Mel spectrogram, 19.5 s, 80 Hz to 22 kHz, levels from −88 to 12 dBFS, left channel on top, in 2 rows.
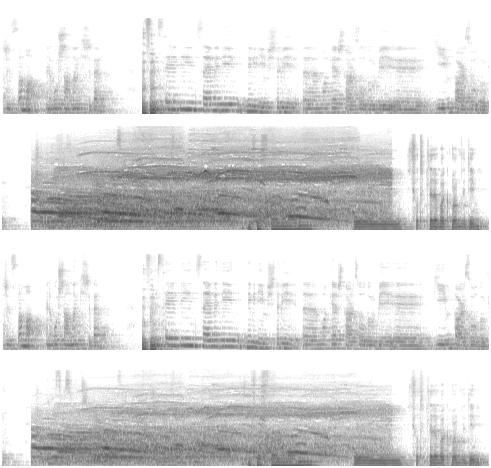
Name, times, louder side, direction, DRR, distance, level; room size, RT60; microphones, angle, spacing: voice 1, 0.0-2.0 2.9-9.7 10.6-12.0 12.5-13.9 14.5-15.8, equal, 25° right, 1 dB, 3.8 m, -44 dB
voice 2, 2.8-3.1 14.7-15.9 16.8-19.3, left 2 dB, 30° left, 8 dB, 0.9 m, -33 dB
sound 1, 10.3-17.5, left 7 dB, 75° left, 0.6 m, -28 dB
27.0 x 16.5 x 6.0 m, 0.91 s
head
